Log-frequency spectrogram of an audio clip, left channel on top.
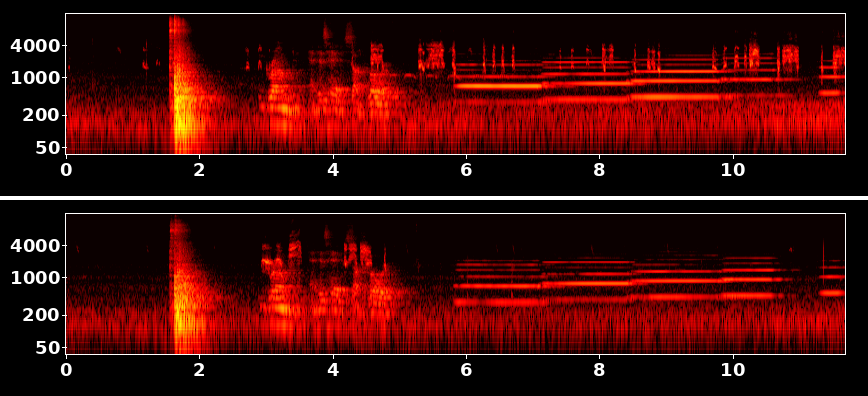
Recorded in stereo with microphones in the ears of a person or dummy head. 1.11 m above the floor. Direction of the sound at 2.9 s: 55° left (ahead or behind).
